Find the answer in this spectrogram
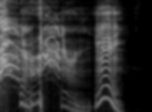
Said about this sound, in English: There it is. There it goes. There it is. The cough attack. It comes and goes.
